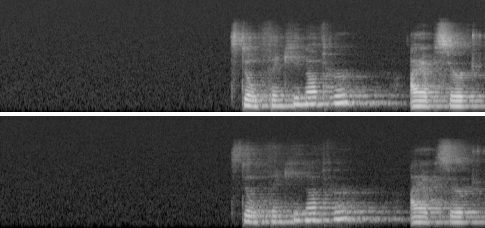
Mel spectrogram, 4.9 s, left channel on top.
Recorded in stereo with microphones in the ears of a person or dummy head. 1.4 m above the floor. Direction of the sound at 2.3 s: 45° left (ahead or behind).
